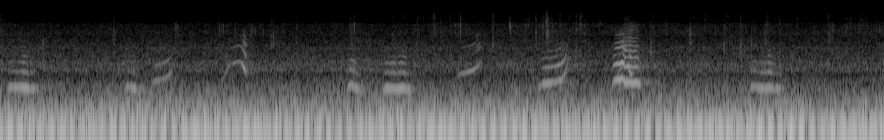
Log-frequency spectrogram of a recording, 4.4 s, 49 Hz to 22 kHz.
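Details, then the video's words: California quail feeding and running around in a Las Vegas, Nevada backyard in fall 2022 give soft, brief upslurred notes, several birds overlapping about three times a second, over a steady low rumble. "quail sounds and running around"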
